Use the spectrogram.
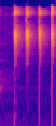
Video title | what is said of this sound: BÁN NHANH - thanh lý nhanh bộ dao nhật, đồng hồ, đèn quả nhót, viên tẩy rửa | gõ vào với nhau thì nó cái tiếng kêu nó cộc cộc này thì các bác Chứng tỏ là Thìa nó rất là dày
